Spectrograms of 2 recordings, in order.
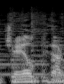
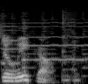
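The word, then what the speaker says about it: Jaleco: It's Jalico. I've been saying Jailco.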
